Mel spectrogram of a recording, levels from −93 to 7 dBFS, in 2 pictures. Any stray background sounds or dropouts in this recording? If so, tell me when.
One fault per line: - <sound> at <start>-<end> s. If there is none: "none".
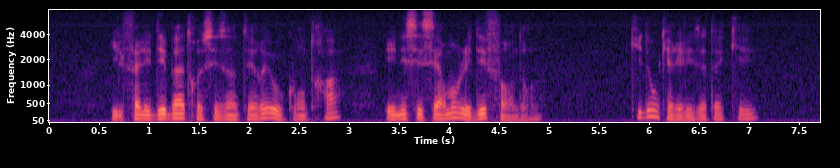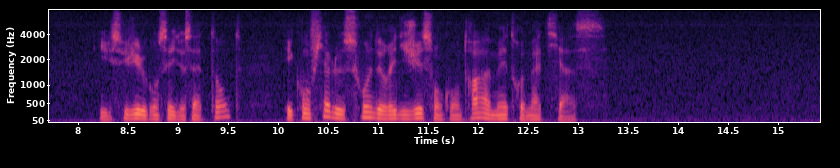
none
